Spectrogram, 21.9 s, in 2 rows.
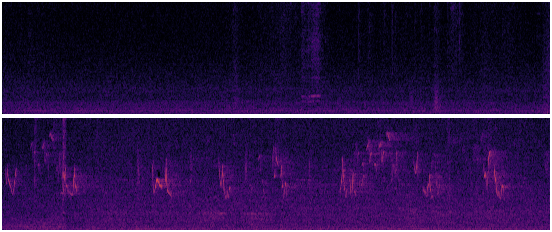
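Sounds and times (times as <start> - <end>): steady hiss: 0.0 - 21.9
small birds chirping: 10.8 - 21.9.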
